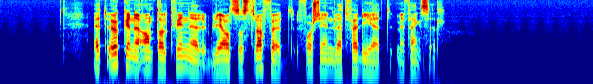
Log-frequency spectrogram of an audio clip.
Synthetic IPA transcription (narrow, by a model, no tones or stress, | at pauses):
ɛt̪ʰøːkənə̰ʔɑnt̪ʰɑlkʰʋɪnəɾbliːɑlsɔst̪ɾɑfət̪fɔʃɪnɾɛt̪fæɖɪheːt̪meːfɛŋsə̰l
